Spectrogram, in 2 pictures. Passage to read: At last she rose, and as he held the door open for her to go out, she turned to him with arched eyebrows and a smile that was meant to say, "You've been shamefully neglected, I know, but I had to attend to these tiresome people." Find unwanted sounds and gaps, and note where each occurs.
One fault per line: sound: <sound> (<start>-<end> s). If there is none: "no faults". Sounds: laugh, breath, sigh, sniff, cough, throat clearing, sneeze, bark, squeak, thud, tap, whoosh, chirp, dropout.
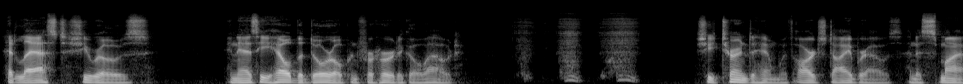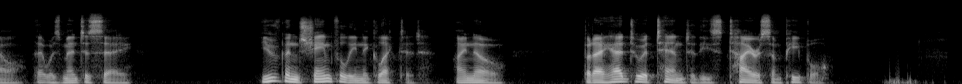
sound: sniff (5.1-6.4 s)
sound: sigh (18.4-19.1 s)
